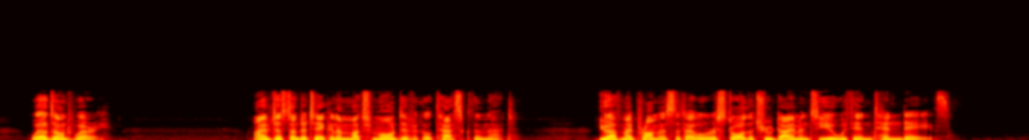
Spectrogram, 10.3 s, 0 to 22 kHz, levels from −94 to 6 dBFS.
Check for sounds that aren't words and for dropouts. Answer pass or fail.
pass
